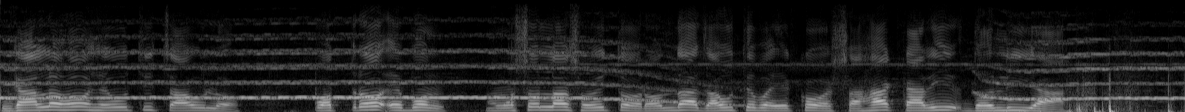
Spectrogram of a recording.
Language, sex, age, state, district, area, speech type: Odia, male, 30-45, Odisha, Malkangiri, urban, read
